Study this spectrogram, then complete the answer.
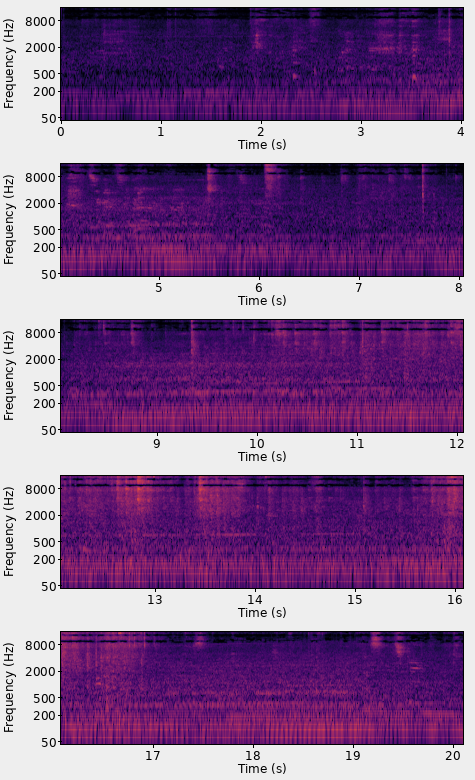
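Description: Tyres roll over the road.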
